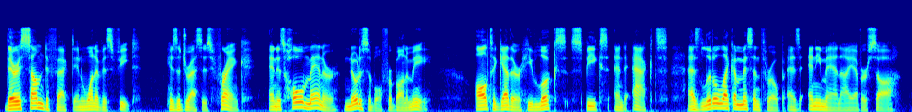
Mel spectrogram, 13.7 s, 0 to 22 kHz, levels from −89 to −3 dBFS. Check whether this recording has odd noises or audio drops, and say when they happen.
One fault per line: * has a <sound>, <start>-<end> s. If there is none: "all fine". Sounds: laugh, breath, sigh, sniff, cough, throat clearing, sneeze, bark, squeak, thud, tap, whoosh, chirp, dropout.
all fine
